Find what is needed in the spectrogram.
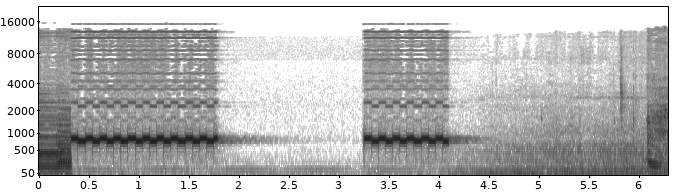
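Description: Electronic telephone ringer trilling with a rapid warble: an incoming call. It rings twice, first for about a second and a half, then after a gap of similar length, a shorter second ring that cuts off.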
